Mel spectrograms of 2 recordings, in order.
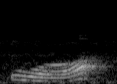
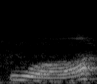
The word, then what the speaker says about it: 我: Nah, kalau nada ketiga ketemu nada ketiga, itu akan berubah ketika diucapkan. Jadi berubah jadi nada kedua baru nada ketiga.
